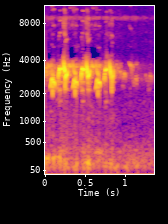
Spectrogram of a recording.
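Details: Sooty-headed bulbul decoy for trapping. A brief burst of quick, warbling chattering notes ends in a fading trailing note.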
